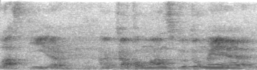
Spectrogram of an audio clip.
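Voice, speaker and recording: A man talks with fairly even intonation amid noticeable background noise and audible room echo. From Ukraine. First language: Ukrainian or Russian. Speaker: analytics specialist presenter. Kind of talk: conference talk. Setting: meetup stage with audience. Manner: halting, many fillers.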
